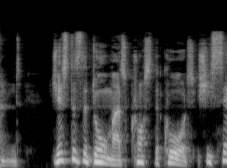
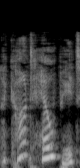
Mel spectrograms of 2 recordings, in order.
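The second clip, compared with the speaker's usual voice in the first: timid, meek, much higher pitch; 12 semitones higher, 3 dB quieter than usual. Alice, squeezed beside the complaining Dormouse, answers him meekly. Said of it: "said Alice very meekly".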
